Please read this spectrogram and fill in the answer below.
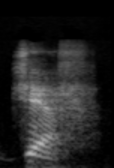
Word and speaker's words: Geoff: And so in terms of the North American pronunciation, it's exactly the same as the American spelling.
